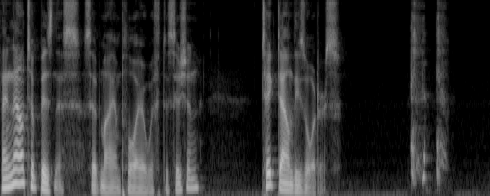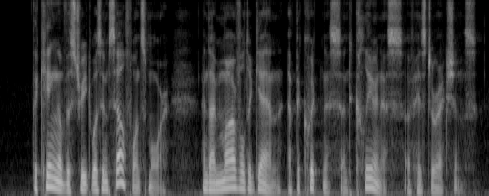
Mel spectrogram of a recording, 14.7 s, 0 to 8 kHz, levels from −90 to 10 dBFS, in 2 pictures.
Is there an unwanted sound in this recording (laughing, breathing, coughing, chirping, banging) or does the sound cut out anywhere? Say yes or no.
yes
